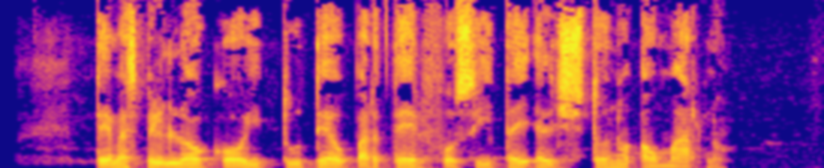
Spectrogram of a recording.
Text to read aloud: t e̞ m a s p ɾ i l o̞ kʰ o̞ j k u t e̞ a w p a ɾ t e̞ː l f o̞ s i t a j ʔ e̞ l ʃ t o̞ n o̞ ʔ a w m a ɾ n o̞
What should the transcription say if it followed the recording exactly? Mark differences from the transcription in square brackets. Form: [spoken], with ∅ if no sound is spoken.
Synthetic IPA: t e̞ m a s p ɾ i l o̞ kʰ o̞ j [t] u t e̞ a w p a ɾ t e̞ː l f o̞ s i t a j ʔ e̞ l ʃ t o̞ n o̞ ʔ a w m a ɾ n o̞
